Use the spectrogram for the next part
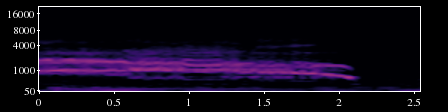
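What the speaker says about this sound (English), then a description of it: "Now That was a great scream" A woman's long, high-pitched scream in the video game What Remains of Edith Finch rings out clearly for about two seconds, then bends downward in pitch and breaks off abruptly, with no talk over it.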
